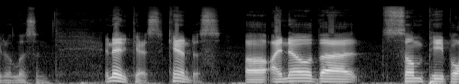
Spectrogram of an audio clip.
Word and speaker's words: Candace: some people were like, why are you pronouncing your name Candace? It's supposed to be Can-da-se or whatever, it's like 3 syllables.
